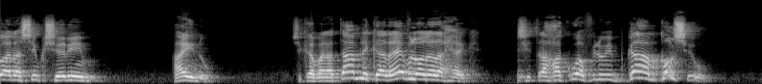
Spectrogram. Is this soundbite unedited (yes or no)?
no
